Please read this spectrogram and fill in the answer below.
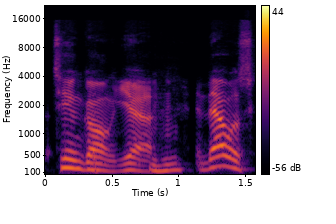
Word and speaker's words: Tiangong: And then even doing the I don't know how to pronounce it. The Chinese space station, the Yeah, the Tiangong. Tiangong. Tiangong, yeah, Mhm.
